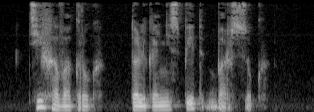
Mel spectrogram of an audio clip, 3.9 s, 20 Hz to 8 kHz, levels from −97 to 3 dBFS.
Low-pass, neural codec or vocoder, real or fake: 7.2 kHz; none; real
